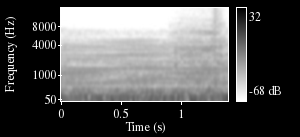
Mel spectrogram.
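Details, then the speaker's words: iHealth Neo wireless upper-arm blood pressure cuff tightening on a woman's arm: a steady low motor hum as it pumps up during the reading, which gives 113/79 with a pulse of 58. "So as it's reading, it takes a while. Of course, it's tightening on your arm, and that's her blood pressure."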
